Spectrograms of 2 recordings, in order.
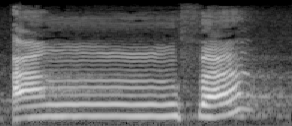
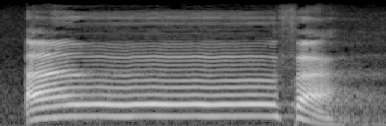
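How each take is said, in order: First: The nasal is pronounced as an ng sound. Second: The nasal is hidden toward the f sound. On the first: The speaker calls it wrong. "Jadi tidak" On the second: The speaker calls it right.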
